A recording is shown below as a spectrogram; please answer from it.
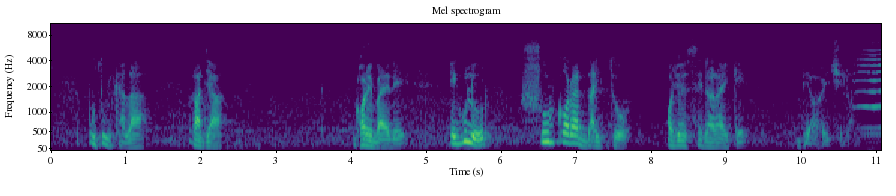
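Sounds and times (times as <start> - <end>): violin held note: 10.7 - 11.0.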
